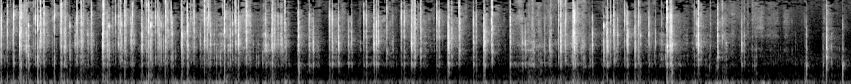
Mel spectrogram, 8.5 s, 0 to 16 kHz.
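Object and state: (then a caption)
Plastic game controller. Long acrylic nails tap and scratch the shell and buttons of a hollow white and black plastic PS5-style game controller held in both hands. The result is a rapid, uneven stream of bright, dry clicks with almost no ring, mixed with a thin scratchy rustle and very little low end.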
